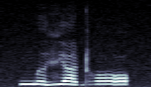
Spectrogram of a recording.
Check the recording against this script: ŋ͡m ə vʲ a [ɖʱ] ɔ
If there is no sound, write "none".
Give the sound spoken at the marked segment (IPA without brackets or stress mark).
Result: ɖʱ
